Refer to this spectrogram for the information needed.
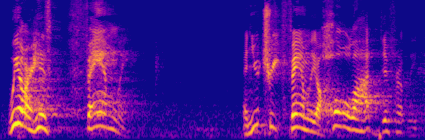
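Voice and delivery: rising preacher's fervour, loud and lifted; full-force preaching. Acted. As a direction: proclaim it to the whole room.

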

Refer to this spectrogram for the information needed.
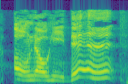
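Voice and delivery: loud, drawn-out modern-day disbelief; mock outrage. Fellow servants reacting as if today, mock outrage. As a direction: imitate scandalised onlookers, slow and loud. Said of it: "If it was today, they'd be like".

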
